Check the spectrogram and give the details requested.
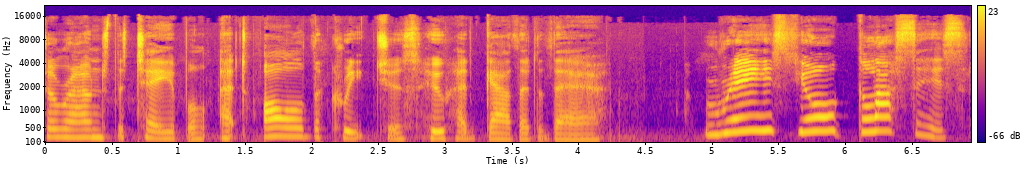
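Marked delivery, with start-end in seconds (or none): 4.9-6.9 slow, high, grand toast. Acted. Little mole toasting the guests, slow and grand. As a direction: raise the glass slowly and grandly. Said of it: "Little Mole said".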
